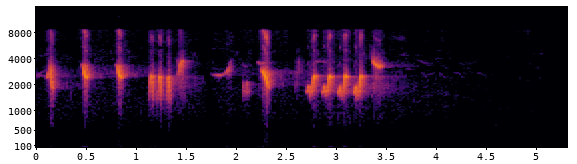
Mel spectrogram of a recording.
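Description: A bird chirping: a run of short, sharp chirps, some coming in quick clusters of three or four, for about three and a half seconds.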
